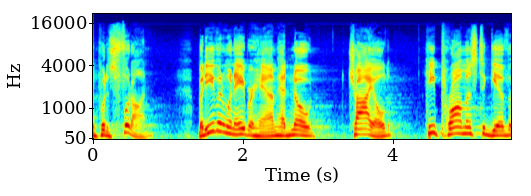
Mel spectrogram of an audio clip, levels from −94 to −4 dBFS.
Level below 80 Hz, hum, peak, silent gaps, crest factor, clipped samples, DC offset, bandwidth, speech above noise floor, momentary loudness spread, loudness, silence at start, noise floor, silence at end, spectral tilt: -46 dBFS; none; 0 dBFS; none; 16 dB; under 0.1%; under 0.1%; 15 kHz; 31 dB; 11 LU; -17 LUFS; 0 s; -47 dBFS; 0 s; -5 dB/octave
